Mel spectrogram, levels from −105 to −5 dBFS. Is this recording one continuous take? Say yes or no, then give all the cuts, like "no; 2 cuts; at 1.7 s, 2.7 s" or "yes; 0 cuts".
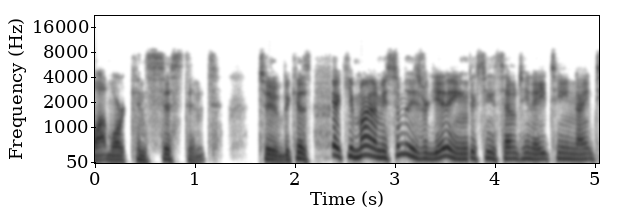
no; 2 cuts; at 2.4 s, 3.7 s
